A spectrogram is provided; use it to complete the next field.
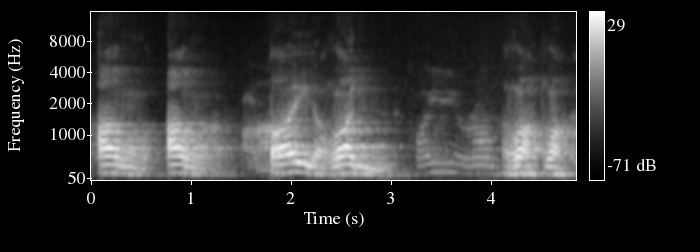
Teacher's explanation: the ra, the tip of the tongue goes towards the front, the palate.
